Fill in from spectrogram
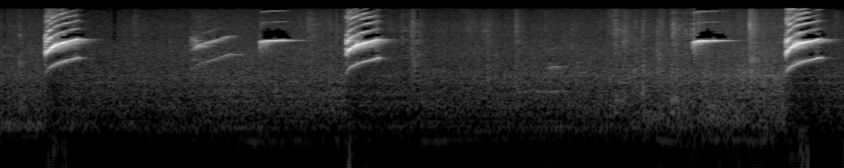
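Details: Canary notes for teaching young canaries to sing: bright rising sweeps repeated roughly every one to three seconds, alternating with thinner level whistles, over a faint background.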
